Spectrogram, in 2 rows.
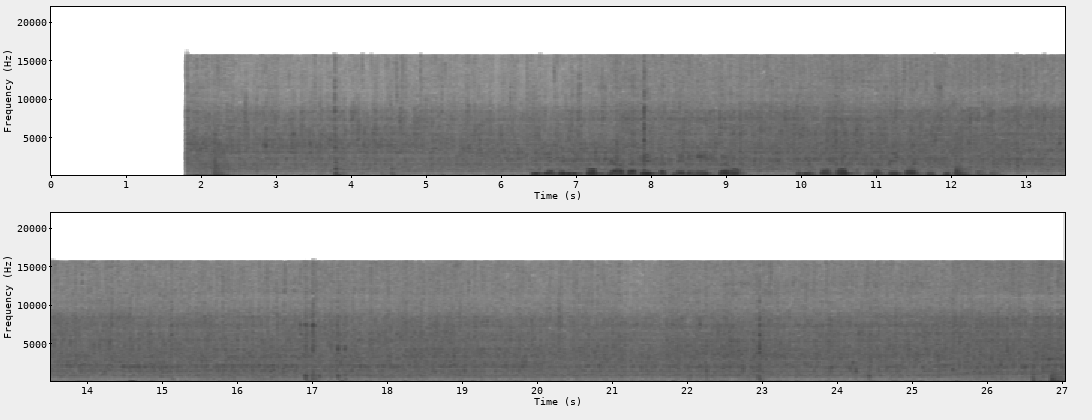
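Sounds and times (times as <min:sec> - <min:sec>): food sizzling in oil: 0:01.8 - 0:27.0
metal tongs clicking on pan: 0:03.8 - 0:04.7, 0:16.8 - 0:17.6, 0:22.2 - 0:23.3.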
